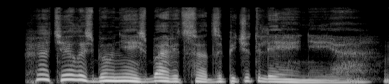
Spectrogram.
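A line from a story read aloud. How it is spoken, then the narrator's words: Sighing. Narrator (Russian): вздохнула Ульданте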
